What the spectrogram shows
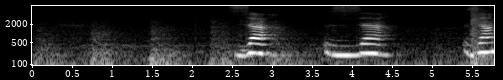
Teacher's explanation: زا میں buzzing sound آتی ہے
